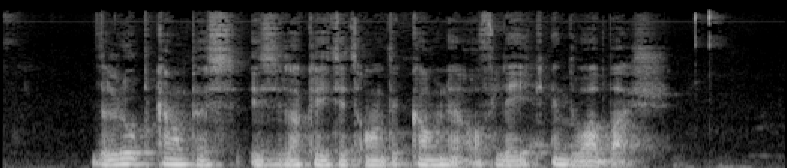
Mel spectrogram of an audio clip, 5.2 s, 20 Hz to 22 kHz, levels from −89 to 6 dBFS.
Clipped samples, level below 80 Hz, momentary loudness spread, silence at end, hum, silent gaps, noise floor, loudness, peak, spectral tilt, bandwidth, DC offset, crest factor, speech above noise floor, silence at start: under 0.1%; -44 dBFS; 10 LU; 0.5 s; none; none; -58 dBFS; -20 LUFS; -2 dBFS; -6.5 dB/octave; 16.5 kHz; under 0.1%; 18 dB; 39 dB; 0.6 s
